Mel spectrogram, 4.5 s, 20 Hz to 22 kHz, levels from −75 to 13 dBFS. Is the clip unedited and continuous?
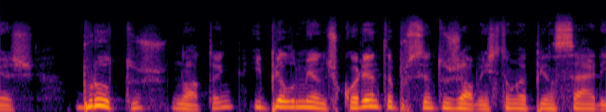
no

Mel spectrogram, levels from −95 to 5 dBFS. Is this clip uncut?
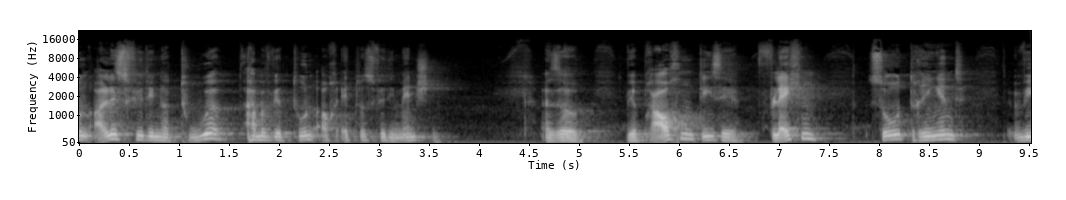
yes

